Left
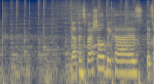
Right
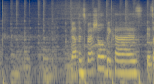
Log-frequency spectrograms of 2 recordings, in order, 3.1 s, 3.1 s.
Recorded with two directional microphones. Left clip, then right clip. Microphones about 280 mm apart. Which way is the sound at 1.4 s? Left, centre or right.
Left.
